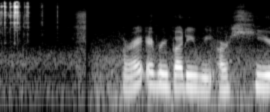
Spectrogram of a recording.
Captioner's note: keys jingle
